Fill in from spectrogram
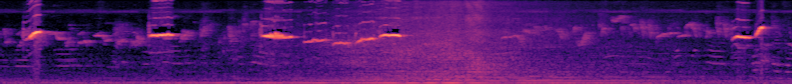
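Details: Olive-winged bulbul used as a lure, sparse sharp whistled notes and short slurred phrases spaced a few seconds apart, with a soft rushing noise in the middle and a faint low hum.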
